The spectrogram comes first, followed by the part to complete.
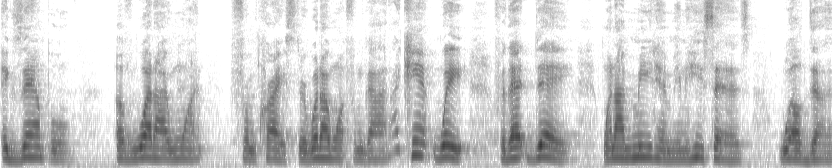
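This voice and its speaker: The woman's tone is animated and her pitch is medium. She keeps a moderate pace. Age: 40s. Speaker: storyteller. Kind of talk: personal storytelling.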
